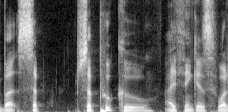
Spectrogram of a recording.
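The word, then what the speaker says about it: seppuku: it is called i'm probably gonna butcher the pronunciation but supuku i think is what it's pronounced yeah yeah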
